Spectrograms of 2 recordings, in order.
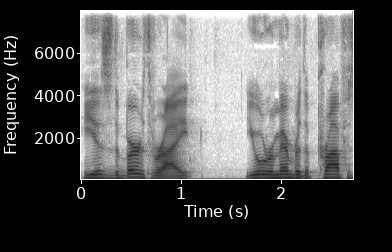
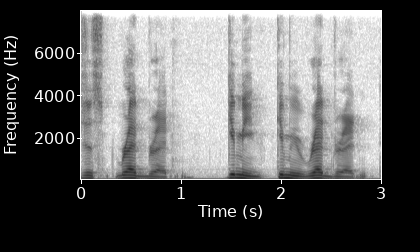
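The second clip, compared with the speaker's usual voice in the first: animal-like voice, lower and quieter; 3 semitones lower, 4 dB quieter than usual. Retelling Esau asking for the stew, in an animal-like Esau voice. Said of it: "he sounds kind of like an animal".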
